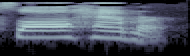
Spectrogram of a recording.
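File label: "claw hammer", English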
